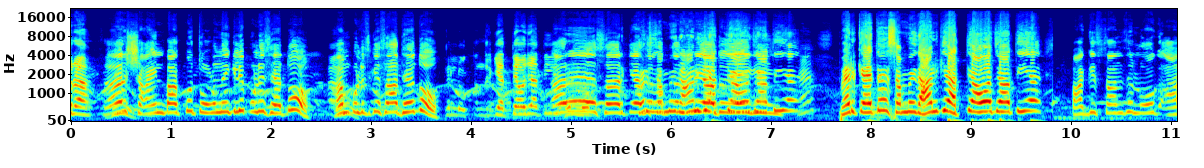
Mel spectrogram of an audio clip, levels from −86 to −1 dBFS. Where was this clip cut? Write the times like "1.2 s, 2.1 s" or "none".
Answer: 9.9 s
